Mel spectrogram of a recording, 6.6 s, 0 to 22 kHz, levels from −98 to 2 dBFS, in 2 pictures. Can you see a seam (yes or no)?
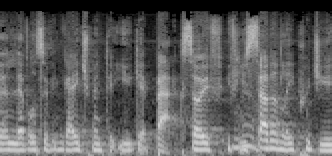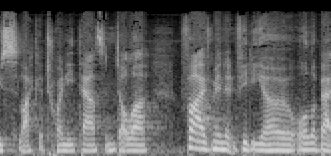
yes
